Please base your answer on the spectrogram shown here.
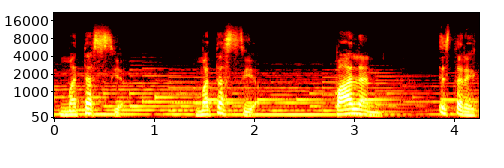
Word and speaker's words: मत्स्य: स्वर वर्ण नहीं है इसलिए मतस्य कहना तो अशुद्ध है हमें इसका उच्चारण करना चाहिए मत्स्य और संस्कृत में मत्स्य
